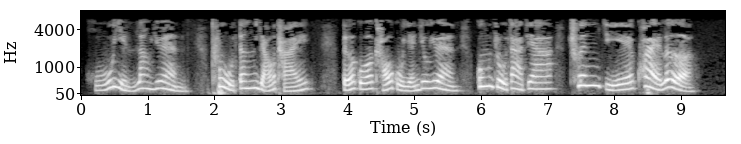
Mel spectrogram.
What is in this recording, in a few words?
Greetings in Chinese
